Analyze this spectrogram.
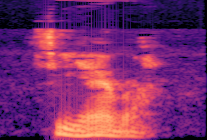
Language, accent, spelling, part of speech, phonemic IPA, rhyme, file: English, Southern England, sierra, noun, /siˈɛɹə/, -ɛɹə, LL-Q1860 (eng)-sierra.wav
- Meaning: 1. A rugged range of mountains 2. Alternative letter-case form of Sierra from the NATO/ICAO Phonetic Alphabet 3. A scombroid fish 4. A relatively low-quality grade of Spanish saffron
